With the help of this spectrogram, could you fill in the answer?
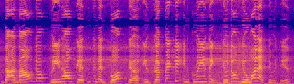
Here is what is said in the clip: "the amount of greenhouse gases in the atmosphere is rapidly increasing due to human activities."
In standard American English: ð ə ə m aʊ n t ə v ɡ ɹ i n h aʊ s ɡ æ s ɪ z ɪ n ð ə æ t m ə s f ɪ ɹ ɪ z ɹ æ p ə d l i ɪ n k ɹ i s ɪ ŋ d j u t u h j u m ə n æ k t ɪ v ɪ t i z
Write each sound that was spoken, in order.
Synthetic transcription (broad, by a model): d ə ə m aʊ n t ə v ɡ ɹ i n h aʊ s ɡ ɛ s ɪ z ɪ n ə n s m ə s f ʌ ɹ ɪ z ɹ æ p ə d l i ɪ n k ɹ i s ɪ ŋ d j u t u h j u m ə n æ k t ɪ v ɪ t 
